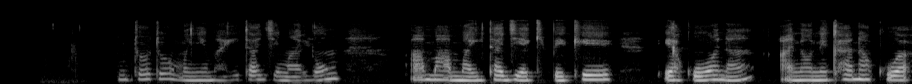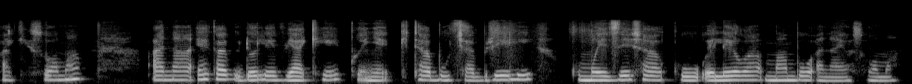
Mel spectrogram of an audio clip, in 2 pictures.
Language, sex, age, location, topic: Swahili, female, 18-24, Nairobi, education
